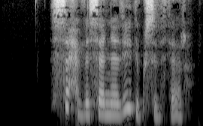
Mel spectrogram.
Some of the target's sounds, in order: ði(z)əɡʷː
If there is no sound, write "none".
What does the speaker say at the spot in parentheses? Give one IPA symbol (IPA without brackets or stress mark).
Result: ð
